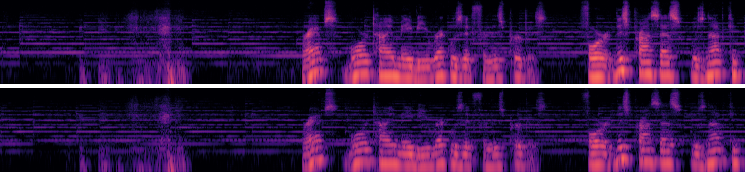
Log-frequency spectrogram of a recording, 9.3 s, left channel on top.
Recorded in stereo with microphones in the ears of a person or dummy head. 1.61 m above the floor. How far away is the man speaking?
About 1.3 m.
